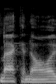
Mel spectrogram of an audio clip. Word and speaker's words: Mackinac: It's pronounced Mackinac, even though it's spelled Mackinac.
